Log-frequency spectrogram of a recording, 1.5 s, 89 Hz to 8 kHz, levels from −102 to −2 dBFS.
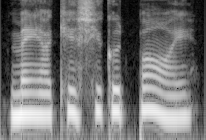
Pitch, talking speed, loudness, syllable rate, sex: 205 Hz, 235 wpm, -17 LUFS, 4.4 syllables/s, female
